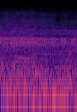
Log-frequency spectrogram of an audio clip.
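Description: A horse in a video game lets out a loud, close whinny, a brief shrill neigh heard alone with no talk over it.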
